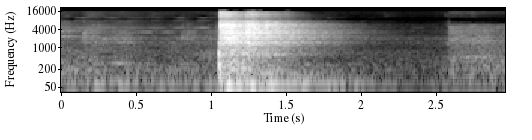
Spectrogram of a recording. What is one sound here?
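A barbell thuds down onto a rubber floor, with weight plates clanking.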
